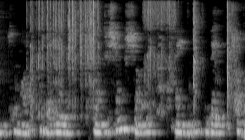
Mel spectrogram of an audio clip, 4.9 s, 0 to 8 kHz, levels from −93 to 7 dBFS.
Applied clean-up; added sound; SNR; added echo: classical method WPE with log-MMSE.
